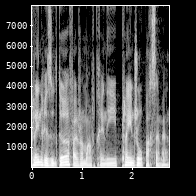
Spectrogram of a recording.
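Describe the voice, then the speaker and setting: A man speaks in a Quebec accent. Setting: kitchen at home, dog in background. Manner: less energetic than usual.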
